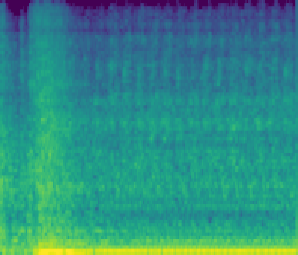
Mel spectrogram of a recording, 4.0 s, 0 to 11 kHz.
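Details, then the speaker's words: 1957 Ford Thunderbird, cold start after two pedal pumps with temp gauge on cold: catches within half a second and settles into a deep, steady, even rumble; clean, healthy cold start and normal idle. "it's just that easy this thing runs so [Music] nice"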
